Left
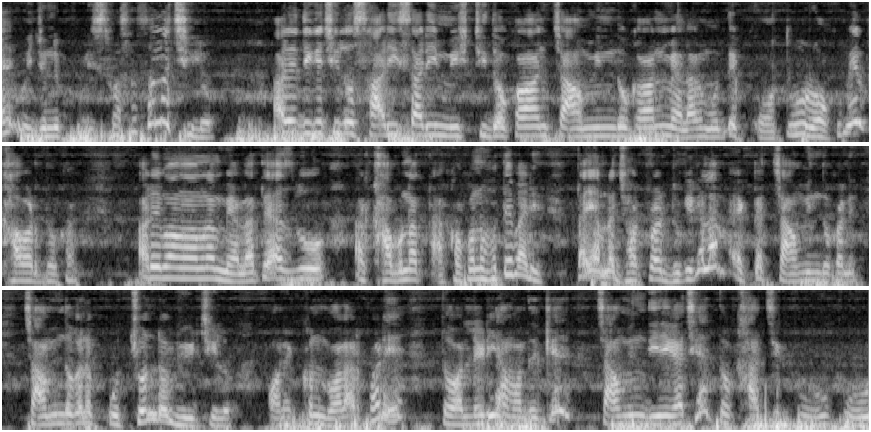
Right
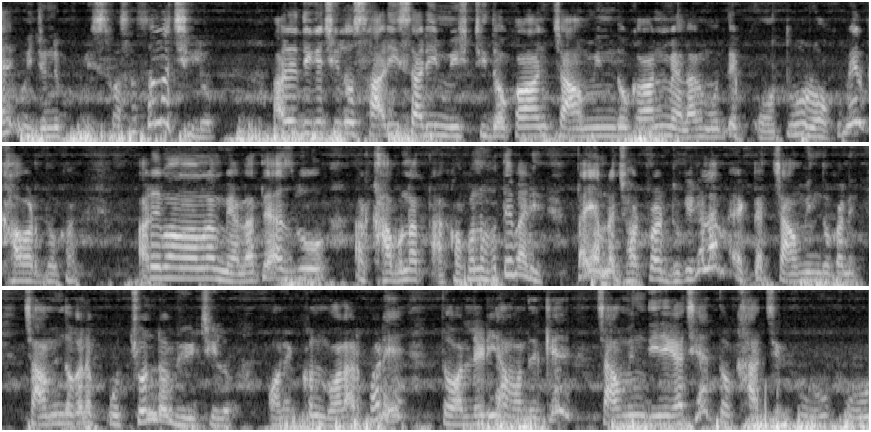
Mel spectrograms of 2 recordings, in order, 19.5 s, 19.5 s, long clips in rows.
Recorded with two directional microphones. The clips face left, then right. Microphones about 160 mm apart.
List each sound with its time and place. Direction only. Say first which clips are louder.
0.0 s speech: left 4 dB; 25° left (ahead or behind)
10.8 s speech: left 2 dB; 15° left (ahead or behind)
